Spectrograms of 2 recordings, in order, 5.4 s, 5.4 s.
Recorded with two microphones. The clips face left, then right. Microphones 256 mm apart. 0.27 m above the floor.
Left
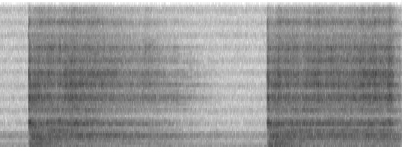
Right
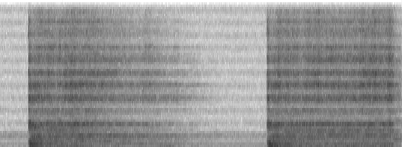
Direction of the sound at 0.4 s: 55° right (ahead or behind).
